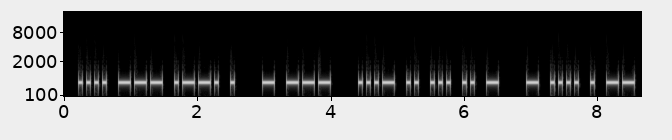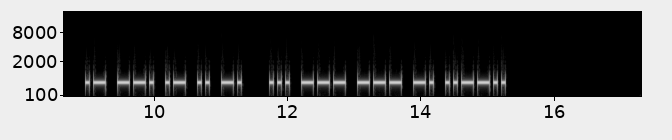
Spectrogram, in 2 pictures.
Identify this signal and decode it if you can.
Morse code, heard as a keyed tone, about 20 wpm, 700 Hz. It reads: HOPE TO VISIT THEM AGAIN SOON?
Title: Sentences from Top 1000 Words - Review Part 6 - 20wpm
